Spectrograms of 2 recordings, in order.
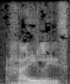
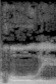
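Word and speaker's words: Halley: Yeah, but only in recent years they've started calling him Hawley again.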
